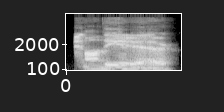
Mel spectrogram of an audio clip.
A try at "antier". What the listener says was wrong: There was one that I didn't like as much because remember the A is like a ah, so it's antier. Antier, the day before yesterday.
